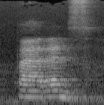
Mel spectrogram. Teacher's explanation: Yesterday also we learned that parents, the ending letter is S. It is pronouncing as S only, not Z. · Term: S sound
